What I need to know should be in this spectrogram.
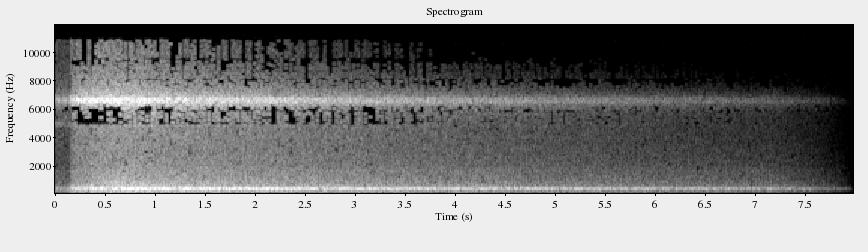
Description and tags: SteamPipe 4 Ambient Landscape C6
This sample is part of the "SteamPipe Multisample 4 Ambient Landscape"
sample pack. It is a multisample to import into your favourite samples.
An ambient pad sound, suitable for ambient soundsculptures. In the
sample pack there are 16 samples evenly spread across 5 octaves (C1
till C6). The note in the sample name (C, E or G#) does not indicate
the pitch of the sound but the key on my keyboard. The sound was
created with the SteamPipe V3 ensemble from the user library of Reaktor. After that normalising and fades were applied within Cubase SX & Wavelab.
atmosphere, pad, reaktor, ambient, multisample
